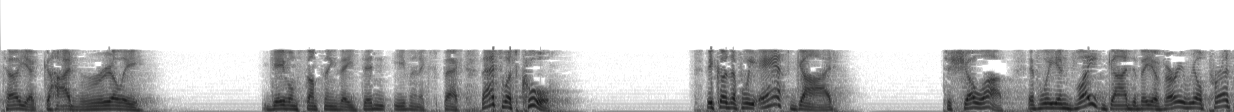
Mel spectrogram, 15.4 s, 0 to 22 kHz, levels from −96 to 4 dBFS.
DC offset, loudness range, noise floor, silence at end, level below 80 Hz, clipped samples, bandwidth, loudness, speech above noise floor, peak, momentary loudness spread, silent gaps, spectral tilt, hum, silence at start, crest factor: under 0.1%; 4 LU; -69 dBFS; 0 s; -32 dBFS; under 0.1%; 4 kHz; -14 LUFS; 56 dB; 0 dBFS; 8 LU; none; -11.5 dB/octave; 60 Hz at -40 dBFS; 0 s; 14 dB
